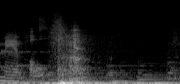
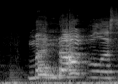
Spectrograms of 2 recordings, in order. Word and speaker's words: Manopolous: nightmare you seem tense mrs manpoles monopolist it's monopolist it's not that difficult to pronounce and yes yes i'm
